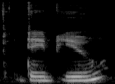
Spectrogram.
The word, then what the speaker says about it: debut: lesson 10 we have debut the t is silent debut stubborn permission hauling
